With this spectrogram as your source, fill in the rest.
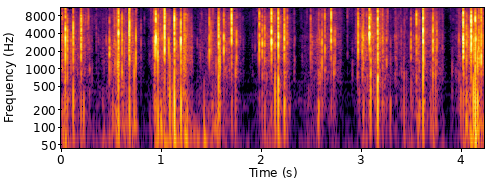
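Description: Long nails scratch and tap along the top of an orange paper-foil coffee bean bag with blue tape, held in one hand. Bright, crisp crinkling and crackling comes in quick clustered bursts separated by brief quiet gaps, with short ticks that die away almost instantly.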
